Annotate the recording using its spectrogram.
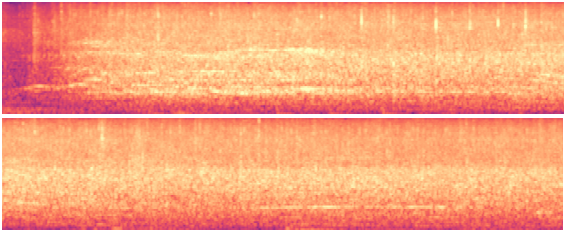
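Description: Concert audience applauding. The applause swells up about half a second in, as the orchestra's final chord dies away, and then holds steady.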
